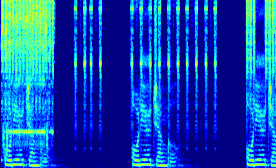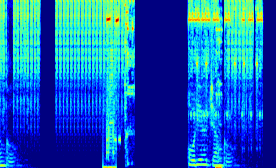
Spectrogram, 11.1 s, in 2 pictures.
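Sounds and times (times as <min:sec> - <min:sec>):
digital text effect: 0:00.0 - 0:02.1, 0:05.0 - 0:08.2, 0:09.3 - 0:10.8.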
